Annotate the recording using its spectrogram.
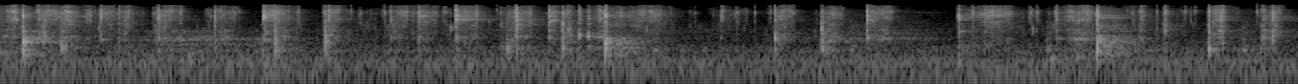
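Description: Metal fork stirring a mashed avocado mixture in a stainless steel bowl, with quick irregular clinks and scrapes of the fork against the bowl.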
